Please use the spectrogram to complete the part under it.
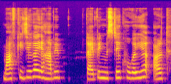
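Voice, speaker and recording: A woman's voice: high voice, fairly even intonation, normal speed. A woman teaching a recorded lesson, carefully sounding out each vowel and speaking directly to her students. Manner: speaks to students directly, asks them to fix slides. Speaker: Hindi teacher.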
